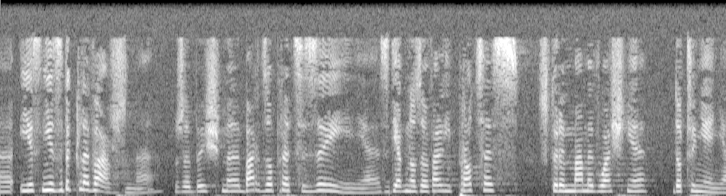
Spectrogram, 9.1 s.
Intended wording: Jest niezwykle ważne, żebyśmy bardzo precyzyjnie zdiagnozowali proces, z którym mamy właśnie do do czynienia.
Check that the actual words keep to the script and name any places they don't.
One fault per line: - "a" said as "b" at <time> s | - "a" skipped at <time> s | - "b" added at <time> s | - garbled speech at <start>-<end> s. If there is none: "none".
- "do" skipped at 8.5 s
